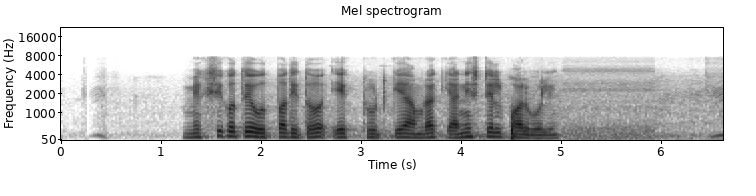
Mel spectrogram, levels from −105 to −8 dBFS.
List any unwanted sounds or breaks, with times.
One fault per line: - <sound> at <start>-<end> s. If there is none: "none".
none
